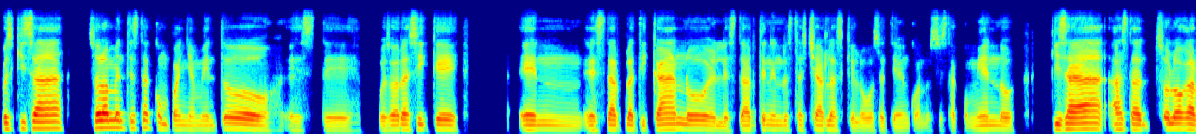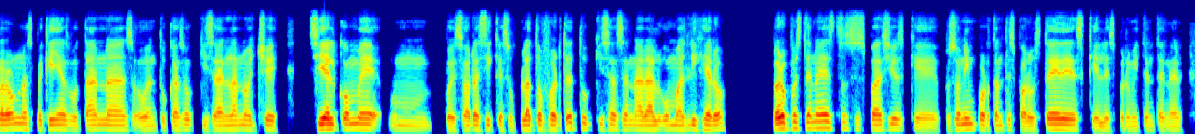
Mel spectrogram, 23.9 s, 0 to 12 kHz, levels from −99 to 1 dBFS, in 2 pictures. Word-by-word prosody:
pues 150 -1 0
quizá 165 0 +5 0.2
solamente 180 -1 +7
este 170 +2 -4
acompañamiento, 120 -4 0
este, 110 -2 -9 0.2
pues, 115 - -6
ahora 130 +2 +2
sí 135 0 -4
que 130 -2 0 0.6
en 120 -3 -2
estar 120 +1 -1
platicando, 130 0 +1
el 110 -1 -4
estar 115 +3 -4
teniendo 120 -1 -5
estas 120 +1 -10
charlas 120 -1 -2
que - - -9
luego 105 0 -7
se - - -9
tienen 100 +1 -10
cuando 95 0 -13
se - - -11
está - - -11
comiendo, 110 +1 -5 0.3
quizá 145 +2 +7
hasta 135 -1 0
solo 145 0 +3
agarrar 135 -2 +5
unas 140 +1 -1
pequeñas 130 0 -2
botanas 120 0 -3
o 115 - -4
en 115 - -9
tu 110 - -11
caso 115 +4 -5
quizá 115 0 -5
en 115 - -3
la 120 - 0
noche 120 -1 -3 0.3
si 140 - +3
él 135 -1 +7
come, 135 0 +1
mm, 115 -3 -11
pues 110 0 -5
ahora 115 +1 0
sí 125 - -6
que - - -6
su 115 - -10
plato 120 +3 0
fuerte 125 +5 0
tú 150 -3 -8
quizás 130 -2 -6
cenar 120 -2 -2
algo 120 0 -1
más 120 -1 -3
ligero 125 +2 0 0.5
pero, 155 +2 +9
pues, 165 -1 -2
tener 170 +1 +3
estos 160 -2 -6
espacios 130 0 -2
que, 100 -2 -7
pues, - - -11
son 130 +1 0
importantes 125 -3 -3
para 110 - -2
ustedes 130 +3 +2
que 105 - -7
les 105 0 -7
permiten 110 +1 -9
tener, 110 0 -7
125 Hz, 185 wpm, -21 LUFS, 115-135 Hz, 0.6 s, pero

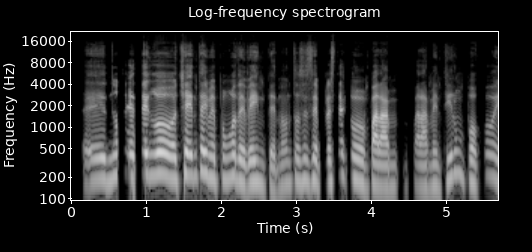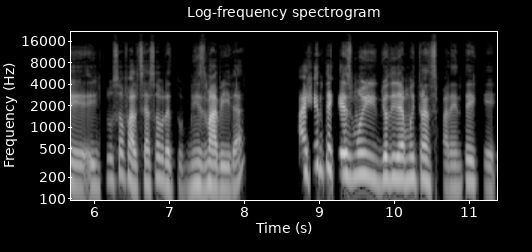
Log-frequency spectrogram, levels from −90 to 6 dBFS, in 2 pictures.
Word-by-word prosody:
eh, 180 +4 -2
no 190 +4 -2
sé 210 - +2
tengo 220 -1 +6
80 205 +4 +4
y 225 - +5
me 195 -2 +1
pongo 190 +4 -2
de 175 -3 +2
20 160 -4 -1
¿no? 150 +4 -9
Entonces, 175 +1 -6
se 175 -2 0
presta 170 +6 -4
como 180 -5 -1
para, 145 -1 +6
mm, 145 0 -13 0.2
para 145 -1 -3
mentir 155 +6 -6
un 225 -3 -8
poco, 175 +4 -5
e 150 -5 -5
incluso 180 +7 -9
falsear 160 -3 -2
sobre 175 -2 -5
tu 145 -1 -22
misma 150 +1 +2
vida. 145 - -7 0.7
Hay 235 0 +3
gente 265 -1 -1
que 215 - +5
es 215 -2 +3
muy, 210 -2 0
yo 195 +3 +1
diría, 190 0 +2
muy 190 +1 -3
transparente 155 -3 -5
y 165 - -8
que, 145 -5 -14
175 Hz, 205 wpm, -22 LUFS, 150-200 Hz, 0.7 s, tengo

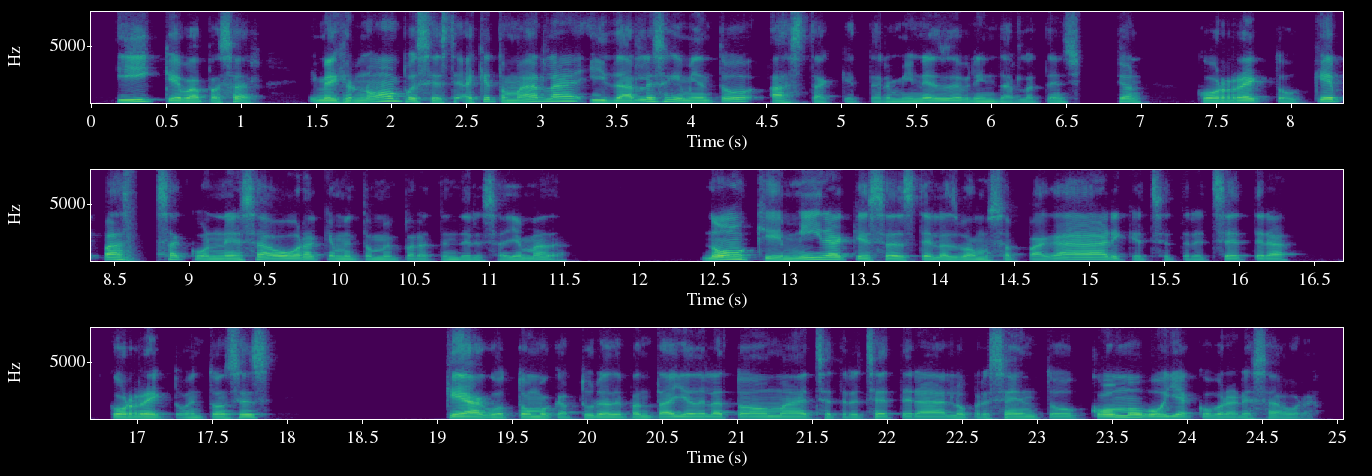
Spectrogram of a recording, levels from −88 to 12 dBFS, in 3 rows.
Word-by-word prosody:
"¿Y 165 +4 +3
qué 130 -2 +3
va 115 -2 +5
a - - -5
pasar?". - - -1 0.3
Y - - -5
me 130 - +7
dijeron: 125 -2 +1
"No, 190 +8 +5
pues 150 -3 +1
este, 110 -2 -2
hay - - -1
que 165 - -1
tomarla 170 +9 +2
y 135 -2 +1
darle 120 +7 +3
seguimiento 145 0 -1
hasta 115 -2 -2
que 90 - -16
termines 100 +8 -3
de 130 - 0
brindar 95 -4 -5
la 95 -1 -9
atención. 130 +5 -8 0.7
'Correcto. 120 -1 +2
¿Qué 160 +1 +4
pasa 160 0 0
con 115 0 -3
esa 130 +2 +1
hora 140 +3 +3
que 120 - -5
me 110 -1 -2
tomé 105 0 -7
para 115 +2 -8
atender 100 -2 -8
esa 100 0 -8
llamada?' 105 0 -4 0.9
No, 180 +7 +6
que 125 -7 -1
mira 160 +5 +2
que 135 - 0
esas 115 -2 +1
te 110 - 0
las 105 0 -2
vamos 105 -1 -3
a - - -8
pagar". 150 +7 +1
Y 135 - -5
que - - -12
etcétera, 100 0 -11
etcétera. 125 +4 -3 0.4
Correcto, 115 -3 +1
entonces 115 +9 -1 1.1
"¿qué 135 -1 +7
hago? 105 -6 +4
¿Tomo 115 -1 +1
captura 110 +1 -2
de 105 - -1
pantalla 125 +3 0
de 125 - -1
la 125 0 -2
toma, 130 0 +1
etcétera, 110 -3 -7
etcétera? 125 +2 -2
¿Lo 110 -3 -5
presento? 120 +3 -4
¿Cómo 145 +1 +4
voy 135 -1 +2
a 135 0 -2
cobrar 115 -3 -4
esa 105 0 -5
hora, 90 - -11
125 Hz, 170 wpm, -21 LUFS, 110-140 Hz, 1.1 s, me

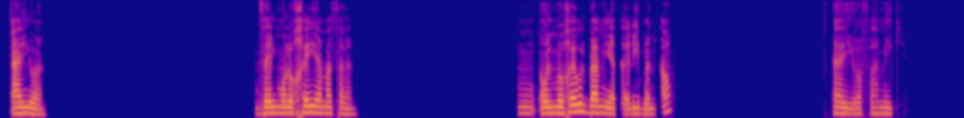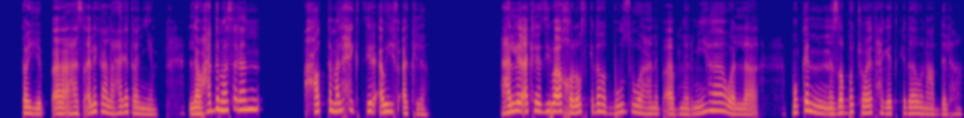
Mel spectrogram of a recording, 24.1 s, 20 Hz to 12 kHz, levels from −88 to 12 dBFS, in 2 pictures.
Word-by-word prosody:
أيوه. 165 -4 +4 2.6
زي 170 +2 +5
الملوخية 175 +2 +5
مثلًا. 165 -3 -2 2.0
امم 170 -1 -6
والملوخية 175 +3 +6
والبامية 185 -7 +6
تقريبًا 150 0 -1
صح؟ 210 +7 -2 2.0
أيوه 155 -2 0
فاهماكِ. 165 0 -6 1.1
طيب 160 -4 -1
هاسألِك 170 +7 -1
على 190 -5 -2
حاجة 185 +4 -3
تانية، 155 -7 -5 0.4
لو 160 +1 +2
حد 235 +8 +1
مثلًا 275 +1 +1 0.6
حطّ 220 +4 -1
ملح 245 +3 -1
كتير 235 -1 -3
أوي 215 +3 +2
في - - -13
أكلة، 145 -4 -6 0.9
هل 200 +5 +3
الأكلة 230 0 +3
دي 220 +1 -4
بقى 225 0 +6
خلاص 190 +2 0
كده 215 +2 -3
هتبوظ 205 +4 -6
وهنبقى 160 -5 -4
بنرميها، 170 +12 -4
والّا 145 -7 -3 0.4
ممكن 185 -4 0
نضبط 180 +6 -2
شوية 185 0 -1
حاجات 170 -3 -6
كده 170 -1 -4
ونعدّلها؟ 145 -3 -8
175 Hz, 100 wpm, -21 LUFS, 160-210 Hz, 2.6 s, والملوخية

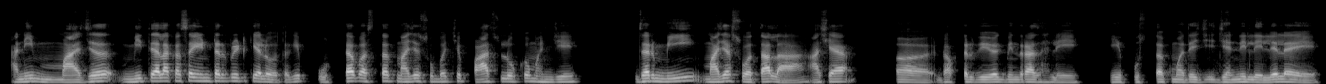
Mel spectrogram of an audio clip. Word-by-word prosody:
आणि 125 +4 0
माझं 115 +3 +2
मी 125 +3 -2
त्याला 155 0 +7
कसं 160 +2 +1
इंटरप्रिट 155 0 +1
केलं 130 -2 +3
होतं, 110 -2 -3
की 140 - -3 0.2
उठता-बसतात 140 +6 +1
माझ्या 130 +3 +1
सोबतचे 130 0 -5
5 130 +1 +1
लोकं 135 +1 -2
म्हणजे? 125 0 -4 0.6
जर 145 +2 +6
मी 150 +7 -1
माझ्या 120 +5 +3
स्वतःला 125 -5 +2 0.3
अशा 130 +4 +2 0.5
अ, 115 - -3 0.4
डॉक्टर 110 +2 -3
विवेक 115 +1 +1
बिंद्रा 115 +1 +2
झाले, 105 -1 -6 0.4
हे 110 - -4
पुस्तकमध्ये 115 +1 -2
जे 110 +1 -7
ज्यांनी 115 +2 -1
लिहिलेलं 115 +3 +3
आहे, 100 -5 +1
125 Hz, 140 wpm, -25 LUFS, 115-140 Hz, 0.6 s, त्याला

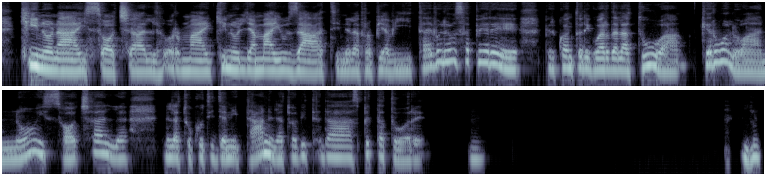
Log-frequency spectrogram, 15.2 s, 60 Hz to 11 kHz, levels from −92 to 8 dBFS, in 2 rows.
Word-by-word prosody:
chi 215 -2 +9
non 170 -3 +6
ha 150 -1 +6
i 150 - -1
social 145 0 +1
ormai, 150 -2 0
chi 185 +6 -4
non 170 -2 +3
li 165 0 0
mai 155 0 +3
usati 150 -1 0
nella 150 0 -3
propria 160 +2 -5
vita? 155 +4 -8
E - - 0
volevo 270 +4 0
sapere, 250 - +1 0.2
per 170 -1 -8
quanto 185 0 -1
riguarda 165 -1 +2
la 155 -1 +2
tua, 205 +8 0 0.2
che 235 - +1
ruolo 260 -5 +1
hanno 70 - -3
i 220 - +1
social 210 -4 -4 0.4
nella 165 -2 -2
tua - - -11
quotidianità, 160 -2 -5
nella 200 -9 +2
tua 165 +1 -8
vita 185 +1 -10
da 165 -1 -3
spettatore, 170 -5 -8 0.4
mh. 150 -2 -11 2.6
Mh-mh. 165 +3 -3
165 Hz, 145 wpm, -24 LUFS, 150-185 Hz, 2.6 s, chi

